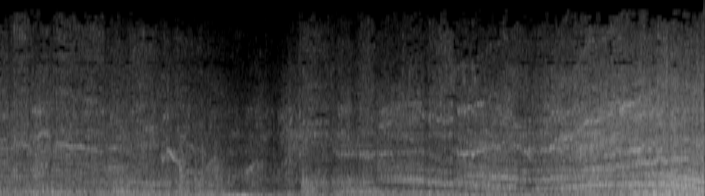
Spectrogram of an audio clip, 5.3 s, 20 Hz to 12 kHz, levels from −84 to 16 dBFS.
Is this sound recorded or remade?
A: recorded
